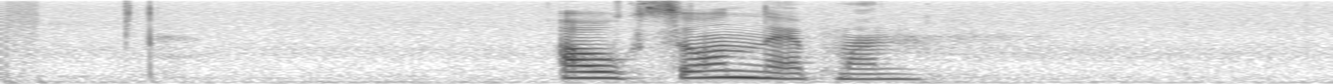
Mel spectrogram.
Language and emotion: Russian, neutral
